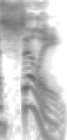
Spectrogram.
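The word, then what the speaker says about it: Selle: Is it Sells? Is that how Kevin pronounces his last name? Selly. Selly. Kevin Selly, yes.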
